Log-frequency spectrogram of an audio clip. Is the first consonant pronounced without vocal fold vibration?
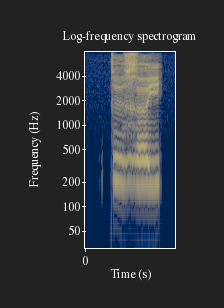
yes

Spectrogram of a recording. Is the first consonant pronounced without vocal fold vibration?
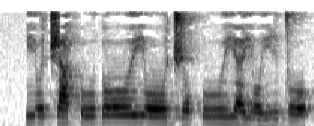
no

